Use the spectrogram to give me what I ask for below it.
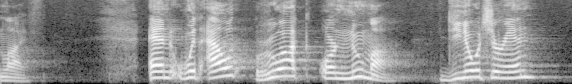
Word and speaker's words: pneuma: And then you spell that R-U-A-C-H. Ruach. Ruach. Ruach. The Greek word is the word pneuma.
